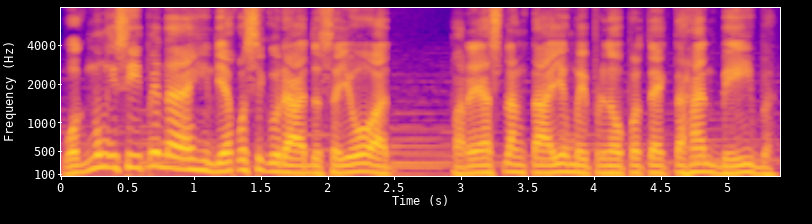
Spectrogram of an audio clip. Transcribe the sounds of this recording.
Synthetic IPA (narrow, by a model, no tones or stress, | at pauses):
wɐɡ̚moŋɪsiːpɪnːɐhɪnd̪iːɐko̞sɪɡʊɾaːd̪o̞sɐjo̞ʔɐt̪̚ | pɐɾɛːhɐslɐŋt̪aːjo̞ŋmɐjpɾɪnopɾot̪ɛk̚t̪ɐɦanbɛjb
